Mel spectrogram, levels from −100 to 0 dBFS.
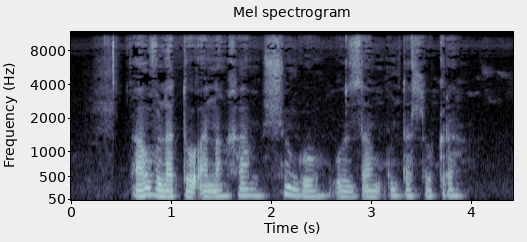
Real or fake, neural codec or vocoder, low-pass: real; none; 10.8 kHz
